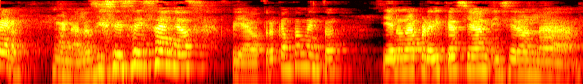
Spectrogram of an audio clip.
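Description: A woman talks at a fairly slow pace, with ordinary pitch variation. Some room echo can be heard. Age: 20s. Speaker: co-host sharing personal testimony. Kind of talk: testimony.

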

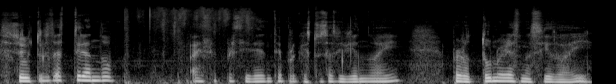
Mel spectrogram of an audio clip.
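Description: Fairly quick and somewhat breathy, a man speaks in a fairly high, dark and mellow voice with ordinary pitch variation. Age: 20s. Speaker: podcaster. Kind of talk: personal monologue. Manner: halting, many repetitions.

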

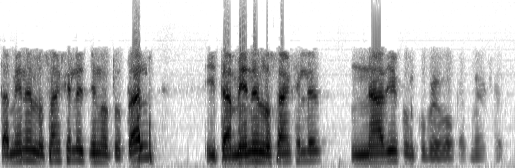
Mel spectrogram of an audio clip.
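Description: A man's fairly high pitch and bright, sharp tone, lively intonation at a moderate pace, dry and close with no echo. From Mexico. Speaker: sports podcast co-host. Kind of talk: casual chat. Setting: remote call.

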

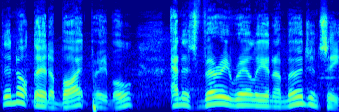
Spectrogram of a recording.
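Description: With an Australian accent, a man talks at a very fast pace with lively intonation. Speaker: snake handling course provider.

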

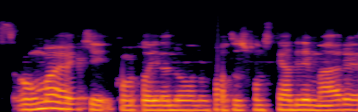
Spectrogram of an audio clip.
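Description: Music plays behind a woman whose intonation is monotone and flat. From Salvador, Bahia (Brazil's Northeast). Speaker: youth NGO volunteer director. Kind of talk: casual interview chat.

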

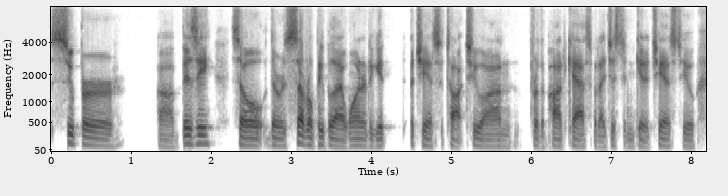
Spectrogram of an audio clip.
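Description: The man has an unremarkable speaking voice, fairly low in pitch with fairly even intonation. The sound is dry and close with no echo, in a very clean recording with a silent background. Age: 40s. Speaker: wrestling referee and podcast co-host. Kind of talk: casual chat.

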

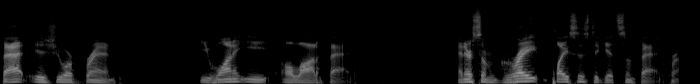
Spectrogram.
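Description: Speaking in a fairly low voice with an American accent and a bright, sharp tone, a man keeps a moderate pace with ordinary pitch variation and long, frequent pauses, in a dry, close sound with no echo. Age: 50s. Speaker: podcast host. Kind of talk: casual monologue. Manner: animated.

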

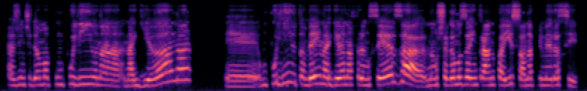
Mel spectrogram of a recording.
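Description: A woman speaks at a fairly slow pace in a high pitch. Her loudness swings a lot. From Rio Grande do Sul, Brazil. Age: 30s. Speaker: travel author. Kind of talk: interview.

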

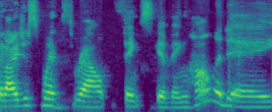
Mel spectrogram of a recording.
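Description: A woman speaks in an American accent at a fairly slow pace, her tone dark and mellow. The sound is dry and close, with no echo. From Virginia, US. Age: 40s. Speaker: elementary school teacher. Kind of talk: casual interview chat.

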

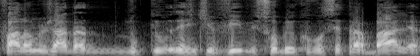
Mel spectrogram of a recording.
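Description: At a moderate pace, a man talks in a plain, everyday voice of medium pitch with ordinary pitch variation. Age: 40s. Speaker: podcast host. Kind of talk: casual chat.

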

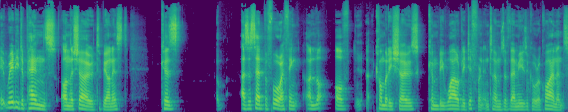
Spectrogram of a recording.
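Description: A man talks at a medium pitch with ordinary pitch variation. His pace is moderate. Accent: northern English. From northern England. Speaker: composer. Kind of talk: interview.

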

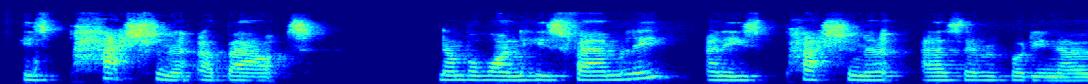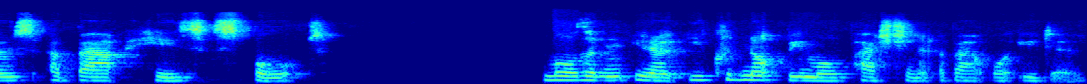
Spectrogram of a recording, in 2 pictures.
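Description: A woman speaks at medium pitch with fairly even intonation in an unremarkable speaking voice. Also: moderate pace. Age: 60s. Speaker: HR head and grandmother. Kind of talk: casual chat.

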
